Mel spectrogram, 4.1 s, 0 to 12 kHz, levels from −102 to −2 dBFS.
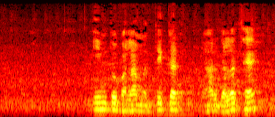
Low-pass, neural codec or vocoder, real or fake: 10.8 kHz; none; real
